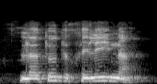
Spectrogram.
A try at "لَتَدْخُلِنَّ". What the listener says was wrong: تد نہیں ہوگا، تد تو مجہول ہو جائے گا.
